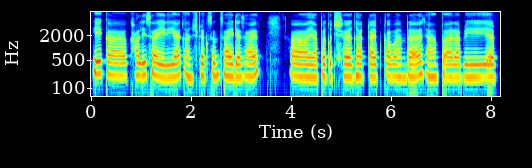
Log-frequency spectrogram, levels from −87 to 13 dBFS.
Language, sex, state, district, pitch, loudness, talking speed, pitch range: Hindi, female, Punjab, Pathankot, 200 Hz, -15 LUFS, 160 wpm, 195-210 Hz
